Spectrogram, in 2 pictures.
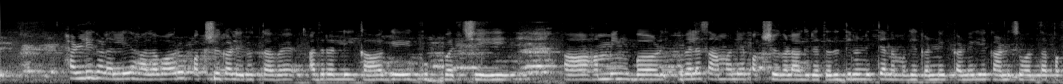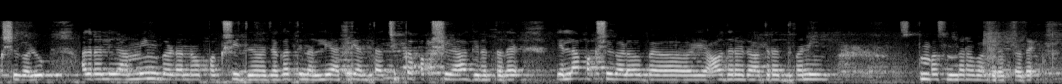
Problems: constant background noise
